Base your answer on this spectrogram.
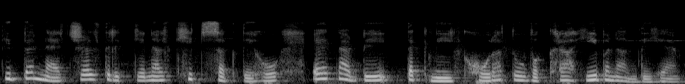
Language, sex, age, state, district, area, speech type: Punjabi, female, 30-45, Punjab, Jalandhar, urban, spontaneous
